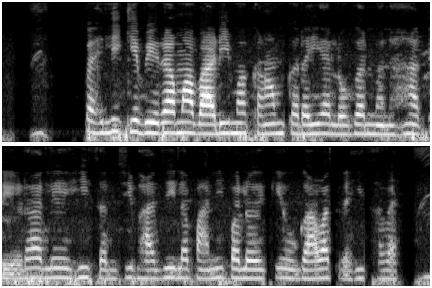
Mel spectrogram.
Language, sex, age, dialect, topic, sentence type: Chhattisgarhi, female, 18-24, Western/Budati/Khatahi, agriculture, statement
